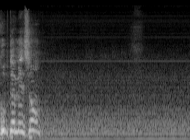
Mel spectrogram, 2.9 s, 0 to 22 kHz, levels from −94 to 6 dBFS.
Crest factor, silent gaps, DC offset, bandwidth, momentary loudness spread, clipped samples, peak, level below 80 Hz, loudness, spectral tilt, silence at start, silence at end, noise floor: 20 dB; none; under 0.1%; 16.5 kHz; 22 LU; under 0.1%; -6 dBFS; -48 dBFS; -22 LUFS; -5 dB/octave; 0 s; 0 s; -42 dBFS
